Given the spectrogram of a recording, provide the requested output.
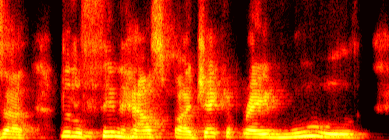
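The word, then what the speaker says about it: Jacob Wrey Mould: This is a little thin house by Jacob Ray Mould, as I am told he was preferred to be, his name was preferred to be pronounced.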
